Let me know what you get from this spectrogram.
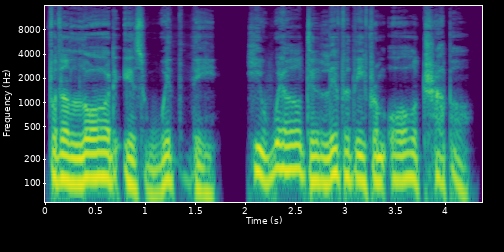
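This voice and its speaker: A man's voice: fairly low pitch, animated, measured pace, warm tone, slightly rough, dry recording, clean studio sound, voice pushed up. A man reading scripture dramatically as a dead mother's spirit, grieving, tender and prayerful as she consoles her child. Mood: sorrowful comfort. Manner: weeping, praying, tender.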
